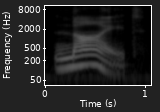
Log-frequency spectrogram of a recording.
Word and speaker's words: night: n and also GH we said that sometimes we write words and letters that we don't pronounce at all like for example here the word or the letters uh GH here we say right light night and also letters that are silenced like the letter K when it followed by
